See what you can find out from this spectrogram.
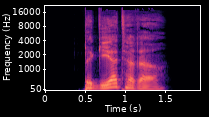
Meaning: inflection of begehrt: 1. strong/mixed nominative masculine singular comparative degree 2. strong genitive/dative feminine singular comparative degree 3. strong genitive plural comparative degree
- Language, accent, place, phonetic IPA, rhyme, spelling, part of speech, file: German, Germany, Berlin, [bəˈɡeːɐ̯təʁɐ], -eːɐ̯təʁɐ, begehrterer, adjective, De-begehrterer.ogg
